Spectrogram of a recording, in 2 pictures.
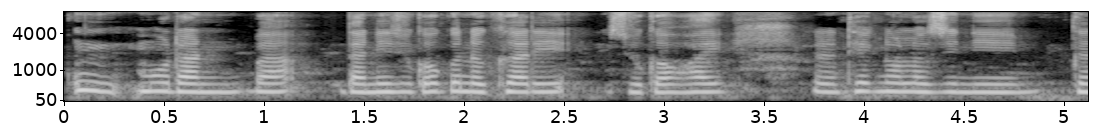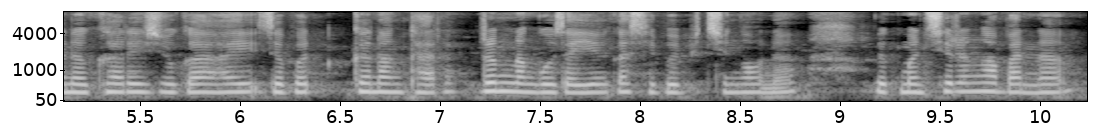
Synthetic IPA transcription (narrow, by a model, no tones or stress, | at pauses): mɔdaɾnba | danizuɡawɡɯnɯkʰɯaɾi | zuɡawɦajtʰek̚noloziniɡɯnɯkʰɯaɾizuɡaɦajzɐbɐt̚ɡɯnaŋtʰaɾɾɯŋnaŋɡɔzajɯɡasibɐbit͡ʃʰiŋawnɐbek̚mansiɾɯŋabanɐ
